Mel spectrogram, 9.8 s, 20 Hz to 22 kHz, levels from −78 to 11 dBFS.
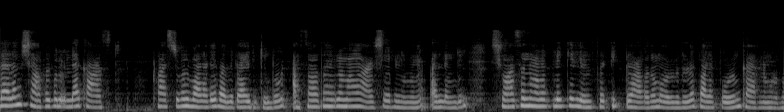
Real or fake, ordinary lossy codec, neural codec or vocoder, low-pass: fake; none; codec, 24 kHz, 1 kbps, SNAC; 7.2 kHz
